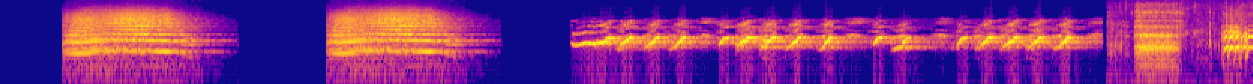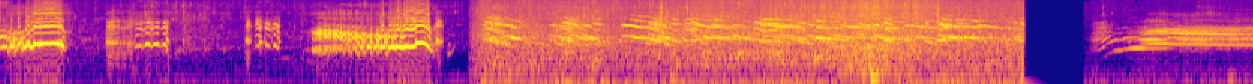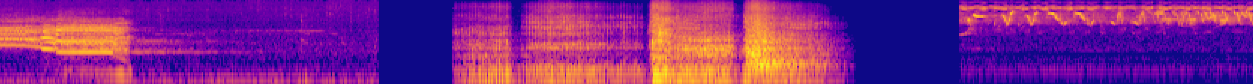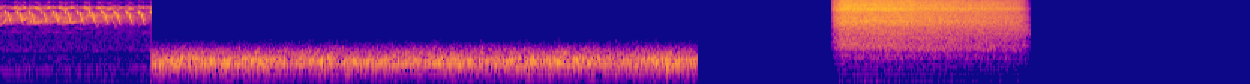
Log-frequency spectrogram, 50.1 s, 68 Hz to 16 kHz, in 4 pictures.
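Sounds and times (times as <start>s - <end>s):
drawn-out falling animal call: 11.0s - 22.8s.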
